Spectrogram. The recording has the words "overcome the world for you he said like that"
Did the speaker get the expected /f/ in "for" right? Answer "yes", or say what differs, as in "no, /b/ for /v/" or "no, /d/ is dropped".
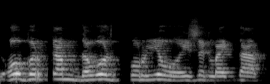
no, /p/ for /f/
